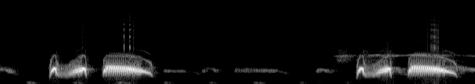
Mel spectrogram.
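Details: Decoy spotted dove calling to lure wild males: two matching phrases about three seconds apart, each a short hooked coo then a drawn-out, throbbing, falling coo, with faint soft murmurs between.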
